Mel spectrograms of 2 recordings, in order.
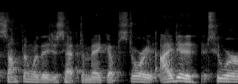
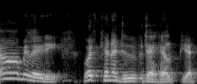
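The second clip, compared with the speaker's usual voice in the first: put-on affable, friendly Irish accent, pitched up; 5 semitones higher, 3 dB louder than usual. Retelling his mom's Ireland tour, the speaker voices the bus driver, imitating an affable Irishman. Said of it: "was the most affable Irishman".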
